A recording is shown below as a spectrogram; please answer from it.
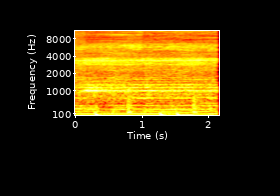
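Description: Cutting tool grinding through a welded bung on a Ford Bronco tie rod, a loud continuous rasping whine with steady rhythmic pulses, close and alone without talk.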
